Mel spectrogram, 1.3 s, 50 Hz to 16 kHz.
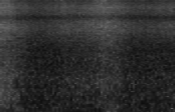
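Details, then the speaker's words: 2018 Honda Scoopy scooter, owner complaining of weak pull, throttle blipped to test injection and ignition: revs rise promptly and fall back cleanly with no stumble, matching the grip, so fuel and ignition are fine; normal throttle response. "nah jika putaran grip gas itu sesuai dengan suara putaran mesin itu artinya kondisi di bagian injeksi ataupun Giant sistem pengapian itu oke"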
